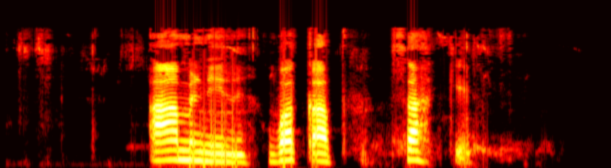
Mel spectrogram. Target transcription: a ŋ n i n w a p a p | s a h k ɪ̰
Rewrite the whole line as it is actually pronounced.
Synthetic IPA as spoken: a m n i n w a k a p | s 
